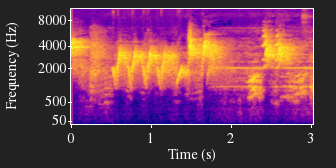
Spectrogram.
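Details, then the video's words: Asian fairy-bluebird chirping for masteran use: a dense, echoing chain of looping, wavering notes that rise and fall rapidly, ending in a brighter, harsher burst. "Birds Cirphing Master Sound Effect Cucak Biru/Irena Puella"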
